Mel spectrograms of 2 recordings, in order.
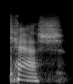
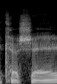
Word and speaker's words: cache: I have one okay cash like c a c h e cash cash oh people say cachet that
